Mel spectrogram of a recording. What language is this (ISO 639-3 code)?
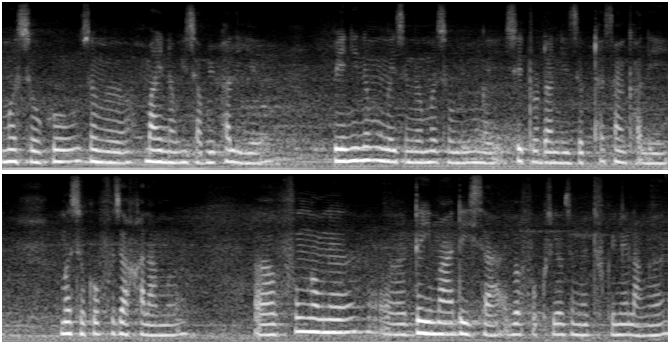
brx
